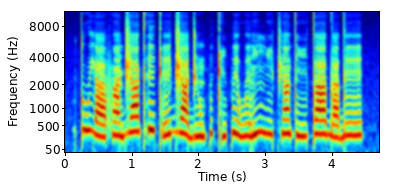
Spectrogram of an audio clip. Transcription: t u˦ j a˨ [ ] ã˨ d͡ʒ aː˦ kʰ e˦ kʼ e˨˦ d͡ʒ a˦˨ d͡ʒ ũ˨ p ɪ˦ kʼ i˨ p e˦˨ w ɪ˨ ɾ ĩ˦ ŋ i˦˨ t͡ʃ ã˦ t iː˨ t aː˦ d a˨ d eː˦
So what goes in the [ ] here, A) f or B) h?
A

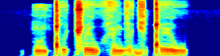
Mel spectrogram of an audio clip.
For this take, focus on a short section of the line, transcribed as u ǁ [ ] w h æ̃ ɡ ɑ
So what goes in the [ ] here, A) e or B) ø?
B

